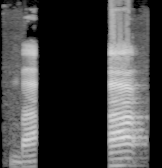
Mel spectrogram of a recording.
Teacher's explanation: স্বাভাবিক অবস্থায় মুখ যেমন ঠোঁট দুইটা মিলে থাকে, মেলানো ঠোঁট খুলে দিলেই হয়ে যায়।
